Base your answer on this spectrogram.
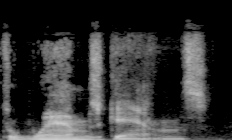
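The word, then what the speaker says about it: Wambsganss: I apologize to Indians fans, the second baseman, Bill Wamsgans. I apologize. So we should say though, it's spelled Wamsgans and pronounced Wamsgans.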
